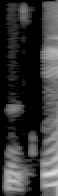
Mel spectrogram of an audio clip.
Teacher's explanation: तालव्य और नासिक जो होता है वो ञ का उच्चारण स्थान होता है।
